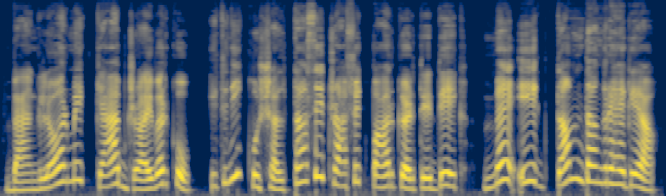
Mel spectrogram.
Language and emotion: Hindi, surprised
